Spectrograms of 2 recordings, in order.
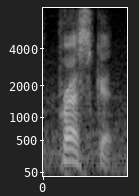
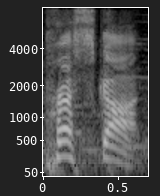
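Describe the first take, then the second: First: It is pronounced the way local people say it. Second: It is pronounced the way the spelling suggests. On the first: The speaker calls it right. "The local pronunciation and the correct pronunciation is Prescott" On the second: The speaker calls it wrong. "you look at it, it looks like Prescott. Boy, don't say that when you're around here"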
